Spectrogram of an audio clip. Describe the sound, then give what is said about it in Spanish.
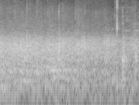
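At a night church service, a standing audience applauds in glory to Christ steadily, a dense, even wash of many hands clapping at once without pause, holding a constant level throughout with no voices standing out. “Dale un aplauso, póngase de pie en esta noche.”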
